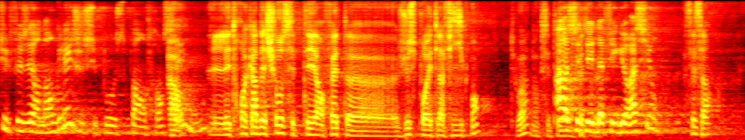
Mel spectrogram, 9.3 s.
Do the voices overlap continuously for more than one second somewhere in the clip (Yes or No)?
No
